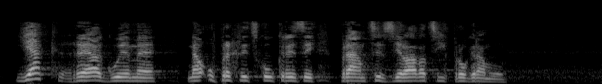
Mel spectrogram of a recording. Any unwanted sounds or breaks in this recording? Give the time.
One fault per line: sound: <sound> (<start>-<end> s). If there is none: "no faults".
no faults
